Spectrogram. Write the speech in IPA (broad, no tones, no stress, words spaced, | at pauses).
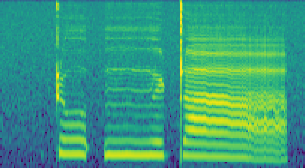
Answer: ʈʊʔɨːʈaː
